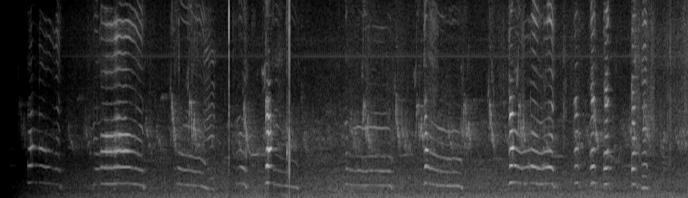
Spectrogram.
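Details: Bush dogs at Madrid Zoo, playing a chasing game, give high, squeaky whines that slide downward, several voices overlapping with sharp clicks between.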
